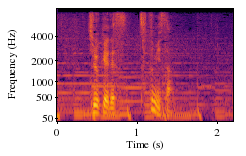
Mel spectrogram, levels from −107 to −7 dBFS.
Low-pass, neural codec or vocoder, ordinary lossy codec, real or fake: 7.2 kHz; none; none; real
